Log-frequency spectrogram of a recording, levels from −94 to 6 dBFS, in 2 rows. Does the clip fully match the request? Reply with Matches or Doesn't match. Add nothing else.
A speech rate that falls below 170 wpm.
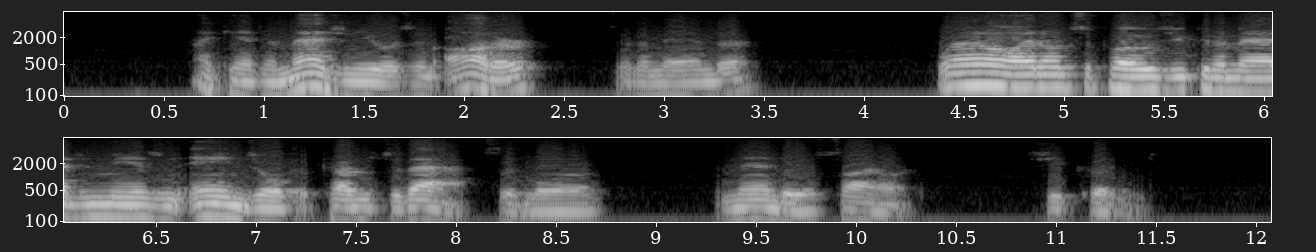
Matches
